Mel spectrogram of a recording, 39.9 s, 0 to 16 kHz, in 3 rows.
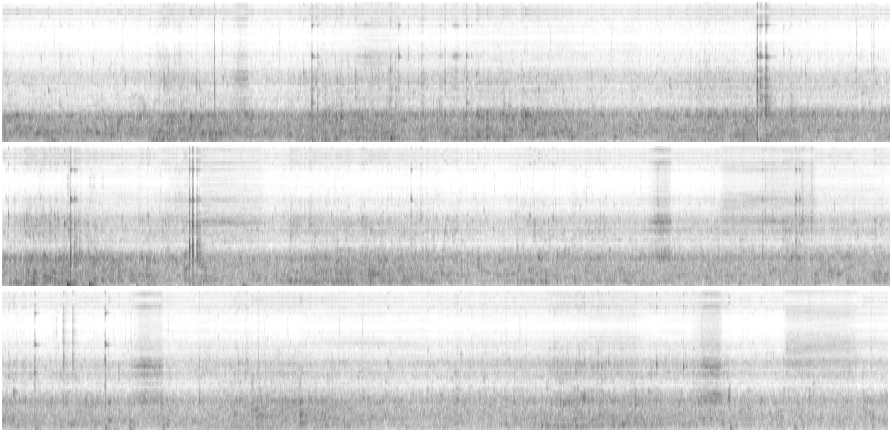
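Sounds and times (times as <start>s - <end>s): underwater regulator bubbles rumbling: 0.0s - 20.1s
sharp underwater clicks: 11.2s - 12.0s, 14.0s - 15.3s, 15.9s - 16.8s, 24.2s - 25.7s, 27.0s - 28.5s.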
